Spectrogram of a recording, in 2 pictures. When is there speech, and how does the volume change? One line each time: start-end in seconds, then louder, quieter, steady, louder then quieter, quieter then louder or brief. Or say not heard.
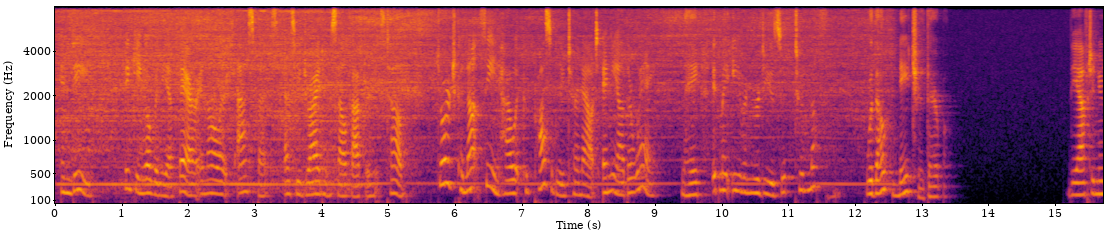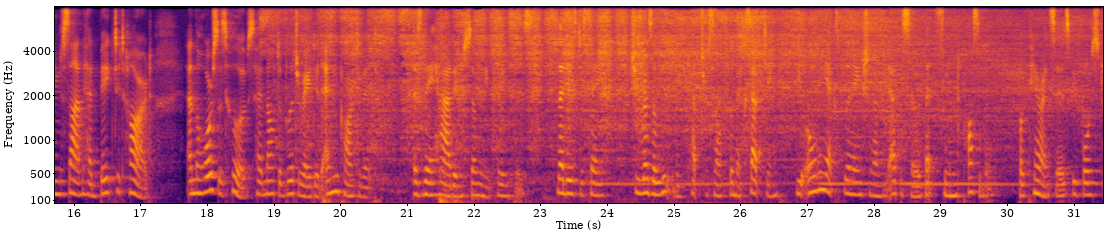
0.0-13.3 steady
15.2-31.3 steady.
